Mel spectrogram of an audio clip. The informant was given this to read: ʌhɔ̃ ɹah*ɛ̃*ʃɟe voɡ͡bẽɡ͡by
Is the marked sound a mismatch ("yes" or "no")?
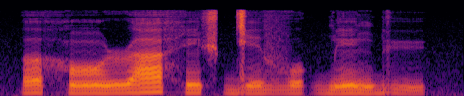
yes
